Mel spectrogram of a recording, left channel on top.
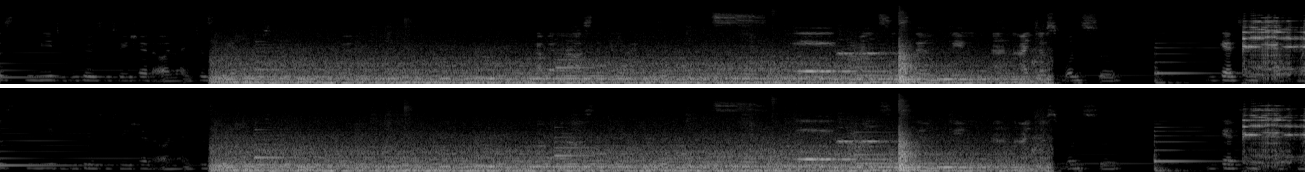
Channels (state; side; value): normal; both; correlation 0.83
